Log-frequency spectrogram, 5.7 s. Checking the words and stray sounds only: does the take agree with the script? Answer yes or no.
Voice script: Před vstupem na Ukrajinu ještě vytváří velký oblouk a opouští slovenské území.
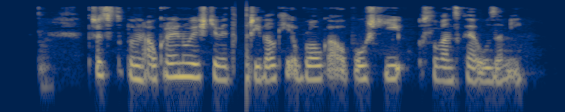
no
